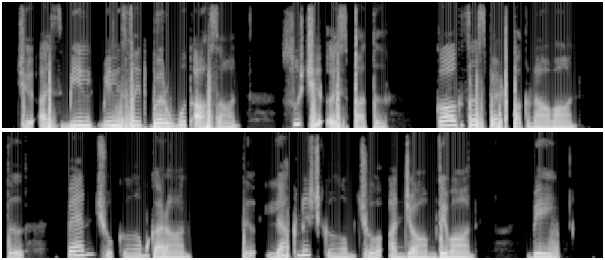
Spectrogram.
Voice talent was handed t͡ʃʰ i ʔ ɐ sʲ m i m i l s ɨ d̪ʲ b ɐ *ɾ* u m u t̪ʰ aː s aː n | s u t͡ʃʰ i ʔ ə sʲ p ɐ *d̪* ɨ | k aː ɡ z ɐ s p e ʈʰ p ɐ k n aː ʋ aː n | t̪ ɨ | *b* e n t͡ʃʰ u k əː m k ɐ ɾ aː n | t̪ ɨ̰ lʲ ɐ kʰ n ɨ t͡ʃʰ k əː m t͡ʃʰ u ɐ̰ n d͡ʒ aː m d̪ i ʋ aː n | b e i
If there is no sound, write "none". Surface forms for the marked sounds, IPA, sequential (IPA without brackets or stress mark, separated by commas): ɾ, t̪, p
